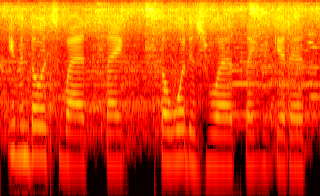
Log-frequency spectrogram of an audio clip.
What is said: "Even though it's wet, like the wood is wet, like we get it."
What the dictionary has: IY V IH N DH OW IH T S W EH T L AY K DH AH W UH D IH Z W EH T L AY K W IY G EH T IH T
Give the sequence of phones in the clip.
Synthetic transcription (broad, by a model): IY V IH N DH OW IH T S W EH T L AY K DH AH W UH D IH Z W EH T L AY K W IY G EH T IH T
